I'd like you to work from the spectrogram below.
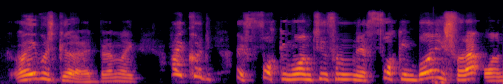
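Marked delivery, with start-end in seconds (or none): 1.7-5.0 high, fake Irish accent. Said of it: "he does that fake one".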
